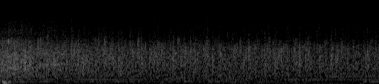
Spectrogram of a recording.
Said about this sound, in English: If you're a teacher, educator, let's give all these teachers and educators a big round of applause.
